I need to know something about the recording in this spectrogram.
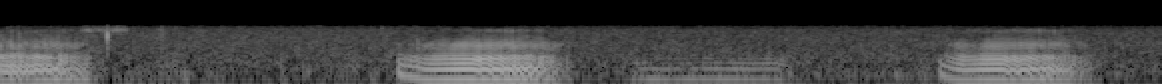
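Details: Sleeper snoring: throaty, vibrating snores with a whistling, groan-like tone, about three seconds apart, with a softer breath between.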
